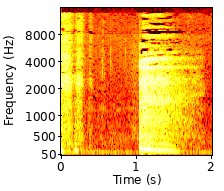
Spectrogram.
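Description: A man sighs once about a second in: a breathy, voiced exhale whose pitch falls as it fades.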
